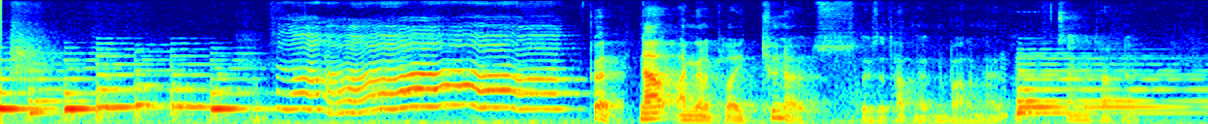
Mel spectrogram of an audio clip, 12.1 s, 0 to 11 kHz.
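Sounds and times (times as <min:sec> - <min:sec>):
piano notes: 0:00.0 - 0:04.3, 0:10.0 - 0:12.0
boy singing: 0:02.7 - 0:05.9.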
